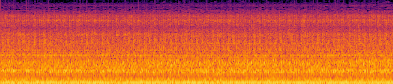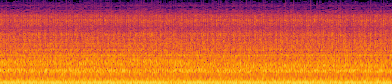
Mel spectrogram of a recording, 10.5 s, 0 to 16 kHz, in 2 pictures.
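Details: Paccar X15 diesel truck idling steadily with no throttle right after a fuel filter change. It fired on the first start and runs about ten minutes to purge leftover air while checked for leaks. Smooth, even low rumble, no knocks, misses or hunting: normal idle.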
